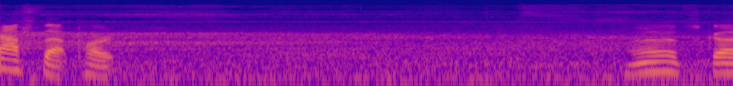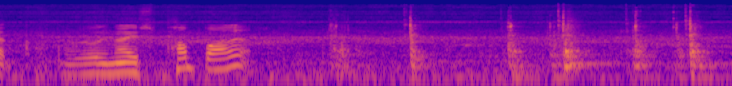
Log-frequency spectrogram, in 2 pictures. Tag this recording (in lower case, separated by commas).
speech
